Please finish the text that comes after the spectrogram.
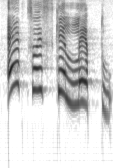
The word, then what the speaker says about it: exoesqueleto: Exoesqueleto. O lê é a sílaba tônica.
